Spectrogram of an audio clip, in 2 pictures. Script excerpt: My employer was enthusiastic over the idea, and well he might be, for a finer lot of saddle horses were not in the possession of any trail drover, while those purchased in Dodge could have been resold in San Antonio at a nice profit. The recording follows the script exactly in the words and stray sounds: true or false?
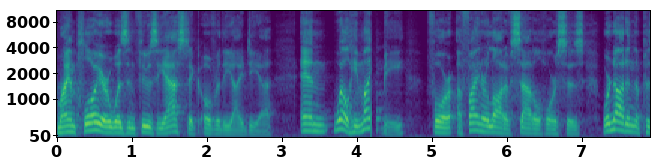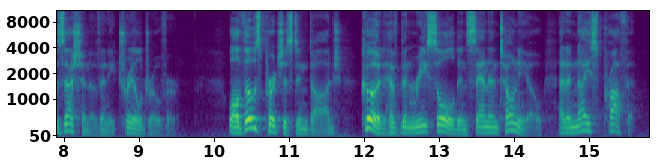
false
